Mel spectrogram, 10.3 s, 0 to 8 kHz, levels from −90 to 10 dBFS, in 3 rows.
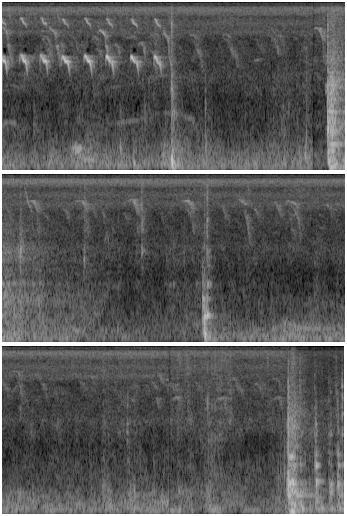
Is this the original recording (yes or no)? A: yes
